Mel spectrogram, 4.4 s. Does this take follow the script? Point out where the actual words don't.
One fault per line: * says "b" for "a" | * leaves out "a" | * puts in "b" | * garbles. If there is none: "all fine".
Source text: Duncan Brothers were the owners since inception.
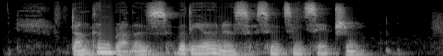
all fine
